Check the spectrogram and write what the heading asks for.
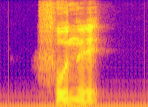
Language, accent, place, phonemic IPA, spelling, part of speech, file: French, France, Lyon, /fɔ.ne/, phoner, verb, LL-Q150 (fra)-phoner.wav
- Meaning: to ring, call, phone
